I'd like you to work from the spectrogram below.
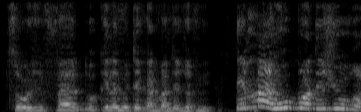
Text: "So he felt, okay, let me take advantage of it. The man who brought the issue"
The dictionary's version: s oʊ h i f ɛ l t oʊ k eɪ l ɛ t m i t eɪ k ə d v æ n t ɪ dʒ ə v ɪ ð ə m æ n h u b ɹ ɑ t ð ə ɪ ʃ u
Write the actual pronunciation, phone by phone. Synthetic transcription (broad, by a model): s oʊ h i f ɛ l t oʊ k eɪ l ɛ t m i t eɪ k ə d v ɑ n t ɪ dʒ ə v ɪ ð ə m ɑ n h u b ɑ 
